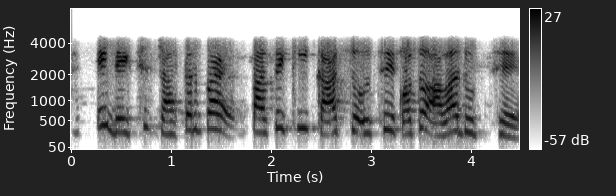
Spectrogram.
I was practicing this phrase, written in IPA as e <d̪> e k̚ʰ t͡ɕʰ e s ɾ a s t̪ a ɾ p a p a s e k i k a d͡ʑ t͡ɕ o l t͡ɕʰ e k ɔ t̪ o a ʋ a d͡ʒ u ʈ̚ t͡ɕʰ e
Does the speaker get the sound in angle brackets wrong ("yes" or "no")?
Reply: no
